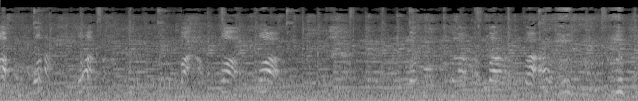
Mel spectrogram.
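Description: A toddler's voice: a string of short, high-pitched squeals and babbling cries while running, over steady background music.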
